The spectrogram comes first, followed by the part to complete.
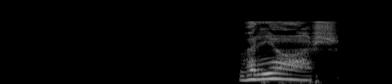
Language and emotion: Russian, angry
